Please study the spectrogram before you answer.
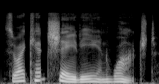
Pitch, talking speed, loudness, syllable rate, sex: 135 Hz, 225 wpm, -17 LUFS, 5.4 syllables/s, male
